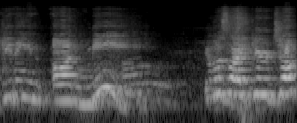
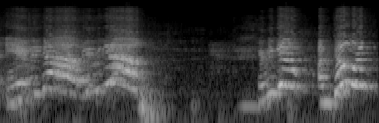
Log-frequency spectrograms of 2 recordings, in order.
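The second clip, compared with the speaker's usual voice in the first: higher, excited acted chatter; eager and excited; 5 semitones higher, faster than usual. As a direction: act out someone raring to go. Acting out eager fishing partner wading in.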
